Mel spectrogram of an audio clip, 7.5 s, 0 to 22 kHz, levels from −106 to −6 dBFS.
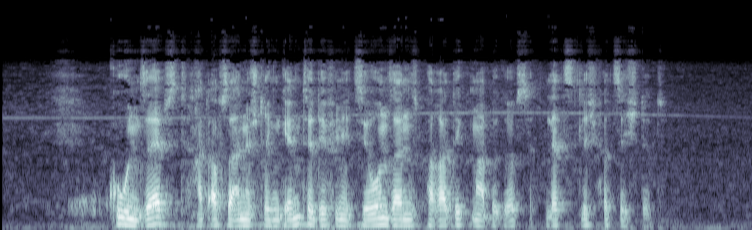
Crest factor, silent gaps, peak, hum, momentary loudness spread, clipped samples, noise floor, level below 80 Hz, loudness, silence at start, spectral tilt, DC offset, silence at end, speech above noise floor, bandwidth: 20 dB; none; 0 dBFS; none; 13 LU; under 0.1%; -53 dBFS; -48 dBFS; -20 LUFS; 0.7 s; -5 dB/octave; under 0.1%; 0.9 s; 34 dB; 7.8 kHz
